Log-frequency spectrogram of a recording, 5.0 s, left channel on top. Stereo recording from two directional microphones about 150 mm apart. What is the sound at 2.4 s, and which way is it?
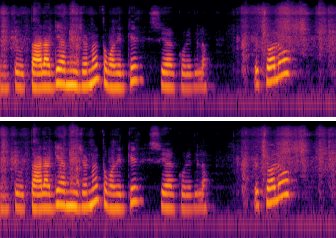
Speech, 10° right (ahead or behind).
